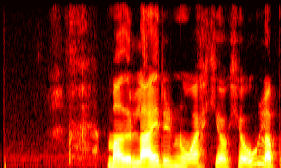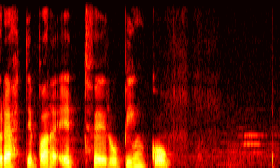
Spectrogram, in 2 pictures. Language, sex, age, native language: Icelandic, female, 40-49, Icelandic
